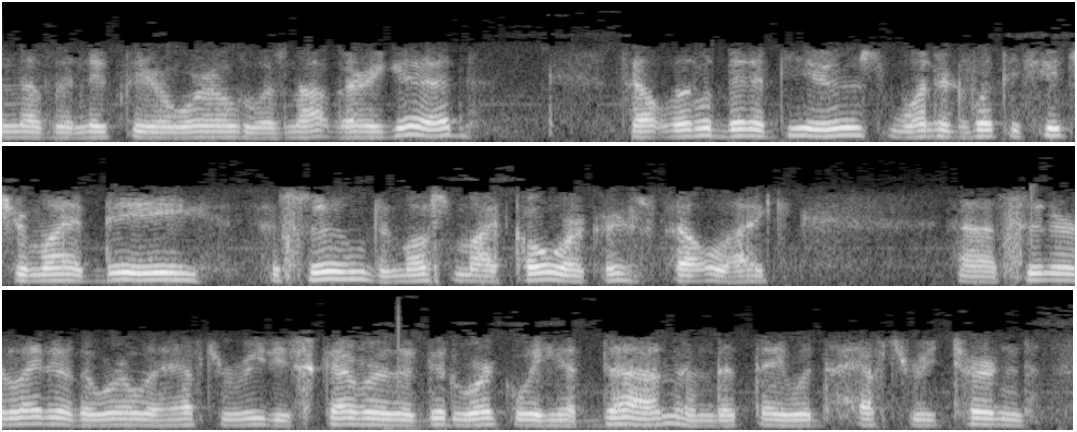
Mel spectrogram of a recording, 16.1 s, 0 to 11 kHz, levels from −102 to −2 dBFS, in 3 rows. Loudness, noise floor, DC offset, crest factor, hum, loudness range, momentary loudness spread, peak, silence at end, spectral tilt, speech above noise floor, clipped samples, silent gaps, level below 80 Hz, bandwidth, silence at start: -19 LUFS; -48 dBFS; under 0.1%; 16 dB; none; 3 LU; 8 LU; -2 dBFS; 0.2 s; -9 dB/octave; 30 dB; under 0.1%; none; -60 dBFS; 5.2 kHz; 0 s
